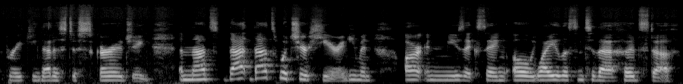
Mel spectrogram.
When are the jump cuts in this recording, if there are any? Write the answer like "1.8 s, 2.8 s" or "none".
3.4 s, 5.3 s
